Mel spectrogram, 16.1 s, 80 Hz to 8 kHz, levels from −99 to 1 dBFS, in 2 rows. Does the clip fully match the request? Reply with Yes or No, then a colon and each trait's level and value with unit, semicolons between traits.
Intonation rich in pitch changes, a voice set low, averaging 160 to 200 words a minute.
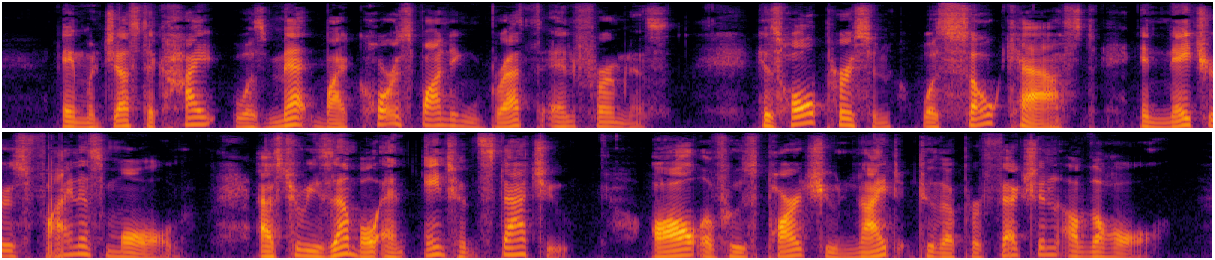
No: wide, 5.9 semitones; low, 120 Hz; average, 140 wpm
